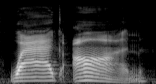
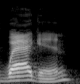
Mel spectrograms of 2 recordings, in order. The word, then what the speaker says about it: wagon: So with the second syllable, if I were to tap it out, on, wag on. That sounds kind of silly. Like we know what this word is, wagging. It's not wag on.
